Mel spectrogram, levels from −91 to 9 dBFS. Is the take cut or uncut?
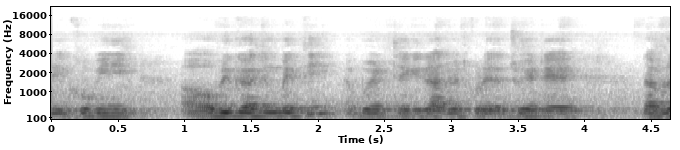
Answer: uncut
